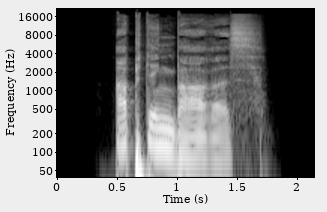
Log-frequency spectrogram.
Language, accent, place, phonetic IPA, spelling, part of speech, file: German, Germany, Berlin, [ˈapdɪŋbaːʁəs], abdingbares, adjective, De-abdingbares.ogg
- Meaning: strong/mixed nominative/accusative neuter singular of abdingbar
